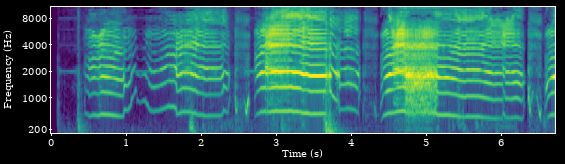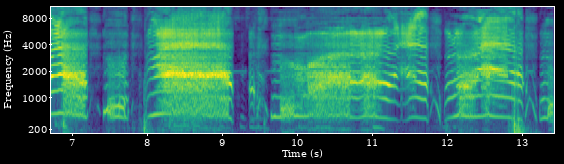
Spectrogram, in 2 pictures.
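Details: Infant who woke after sleeping about two minutes in a parked car, inconsolable for about 30 minutes until her mother returned: loud repeated long wails with brief breaths in a small enclosed space; infant crying.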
